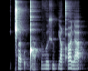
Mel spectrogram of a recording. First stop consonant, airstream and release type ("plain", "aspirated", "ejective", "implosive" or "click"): click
